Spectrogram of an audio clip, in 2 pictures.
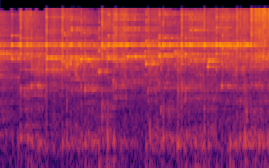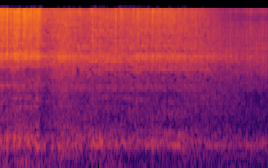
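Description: Electronic music from Reason software synthesizers: a dense, glittering texture of high pinging tones and small clicks. About five seconds in the tones drop out, leaving a hiss that slowly fades.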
